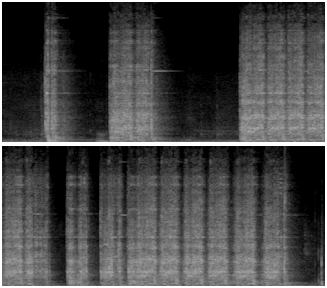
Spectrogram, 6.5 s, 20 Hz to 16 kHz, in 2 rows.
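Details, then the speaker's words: Honda Dio 2 50cc AF27 two-stroke scooter, long in storage, lowered: starter cranking on a still-strong battery in several strong bursts of fast, even whirring with no slipping or grinding; starter healthy. "Dalawa na yung Dio 2 natin guys. Lakas pa nga ng starter eh. Tignan nyo."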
